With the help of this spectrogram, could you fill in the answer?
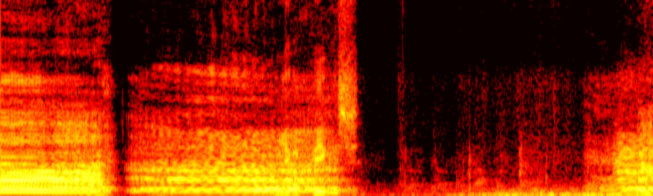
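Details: Madura cattle from Sapudi Island, kerapan racing stock, giving a short moo followed by a longer, deep, drawn-out bellow of about two and a half seconds, then quiet background murmur before another moo begins.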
